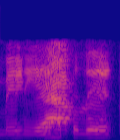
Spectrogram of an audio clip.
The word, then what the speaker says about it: Minneapolis: You know, I know my girl, Miss Queen T, is out there rocking with you in Minneapolis. Did I say that right? I always say y'all state wrong. I'm going to say Twin Cities. – Yeah, that's Minnesota, better. Twin Cities, Minnesota, Minneapolis. You said it good, though.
